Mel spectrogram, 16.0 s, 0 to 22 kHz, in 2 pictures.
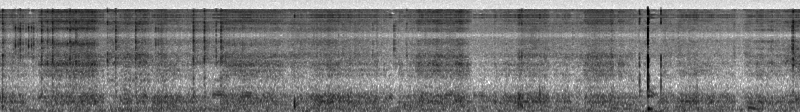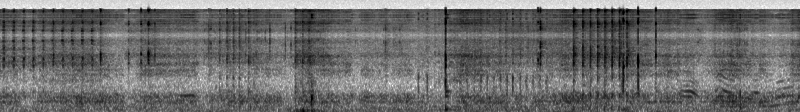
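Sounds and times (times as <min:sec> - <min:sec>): airsoft gun rapid clicks: 0:00.0 - 0:02.3, 0:07.9 - 0:11.2, 0:12.1 - 0:14.7.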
